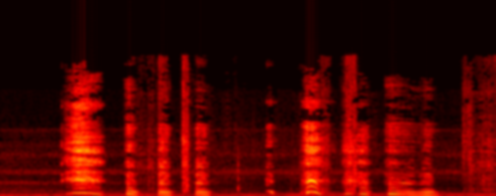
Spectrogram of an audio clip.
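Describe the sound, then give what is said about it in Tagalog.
A woman sobs and whimpers in short, broken bursts, her voice catching with quavering, high-pitched cries over a low steady hum. “Bakit ka umiiyak?”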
